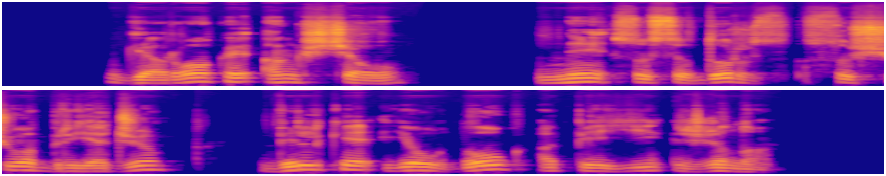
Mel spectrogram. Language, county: Lithuanian, Kaunas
